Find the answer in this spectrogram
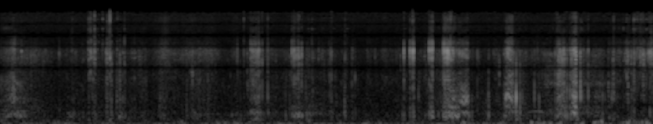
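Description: Fabric waist pack being opened and rummaged through: scattered rustles and small knocks of gear being handled, with a few louder ones in the second half.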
